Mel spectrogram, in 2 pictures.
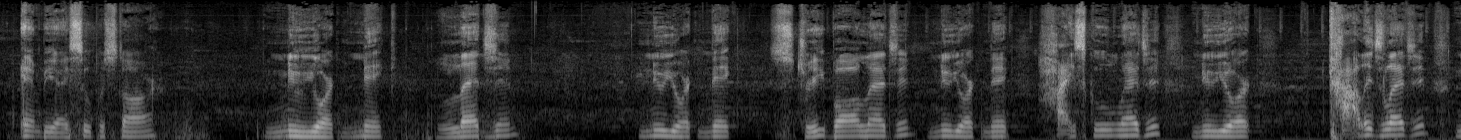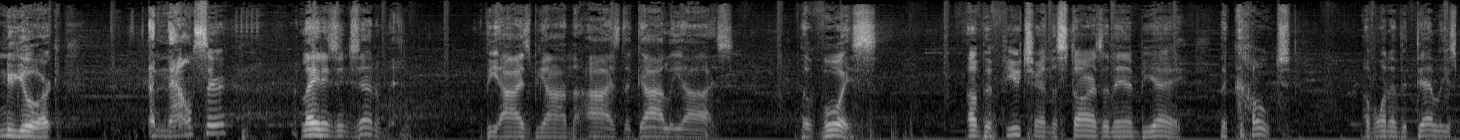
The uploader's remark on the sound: Recorded at Summer League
